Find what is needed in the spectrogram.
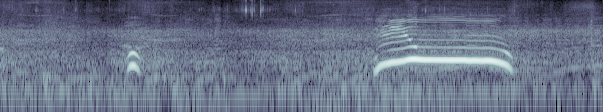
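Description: A rider's voice letting out one loud, drawn-out, high-pitched "woo" about four seconds in that rises, holds for about a second, then drops away. A short vocal sound comes about a second in. Steady road and wind noise runs under both.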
